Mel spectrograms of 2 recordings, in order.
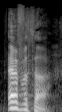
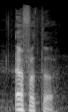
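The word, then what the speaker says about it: Ephphatha: Ephatha. That's how you say it. Ephatha. It's Aramaic. That is, be opened. I tried to practice it too, but it's gone. Ephatha.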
